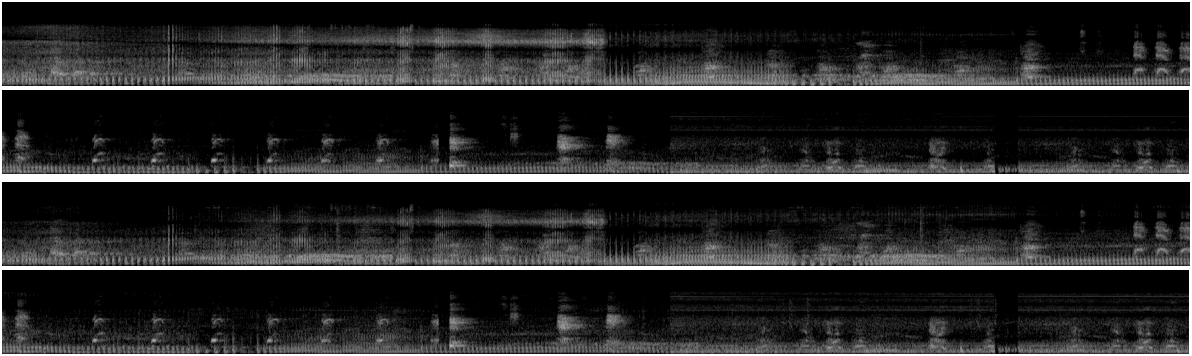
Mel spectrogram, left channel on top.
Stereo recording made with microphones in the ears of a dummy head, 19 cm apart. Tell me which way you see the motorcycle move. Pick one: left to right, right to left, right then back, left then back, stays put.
left to right.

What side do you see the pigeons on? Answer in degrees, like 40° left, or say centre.
50° right.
